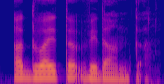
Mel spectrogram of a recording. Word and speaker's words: Advaita Vedanta: They are Sankhya, Yoga, and Advaita Vedanta.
